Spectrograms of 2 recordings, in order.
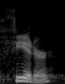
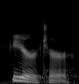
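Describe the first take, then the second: First: The word is said without an extra R sound. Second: The word is said with an extra R sound. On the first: The speaker calls it right. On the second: The speaker calls it wrong.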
